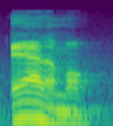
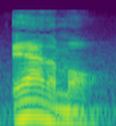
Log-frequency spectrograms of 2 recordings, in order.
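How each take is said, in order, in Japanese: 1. 最初の母音が開いて、語末が暗い音で言っています。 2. 最初の母音が開いて、語末が暗い音で言っています。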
